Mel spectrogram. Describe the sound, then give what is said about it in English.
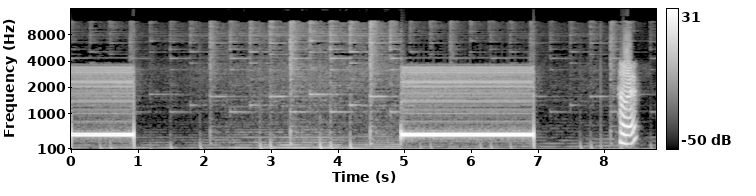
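A telephone call placed by the Z Morning Zoo radio show on Z104 rings out on the line, with two long, steady buzzing ring tones separated by a few seconds of low background noise, followed by a short rising chirp at the end. “We'll call her and we'll find out the truth when we come back.”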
